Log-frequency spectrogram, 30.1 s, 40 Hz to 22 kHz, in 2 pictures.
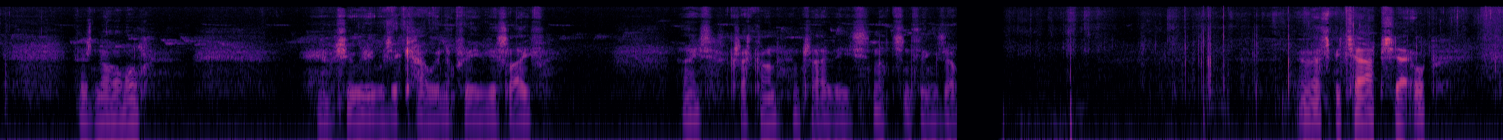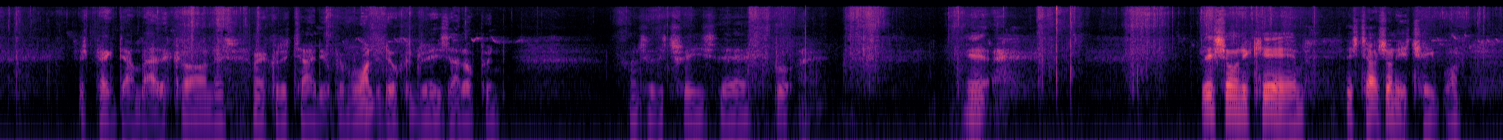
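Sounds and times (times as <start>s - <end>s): footsteps on dry leaves: 10.0s - 13.6s, 14.2s - 19.5s, 21.2s - 30.0s
twigs snapping: 10.6s - 13.0s, 25.3s - 26.9s.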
